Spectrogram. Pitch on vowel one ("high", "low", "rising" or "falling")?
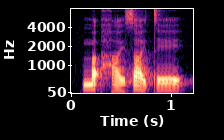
high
